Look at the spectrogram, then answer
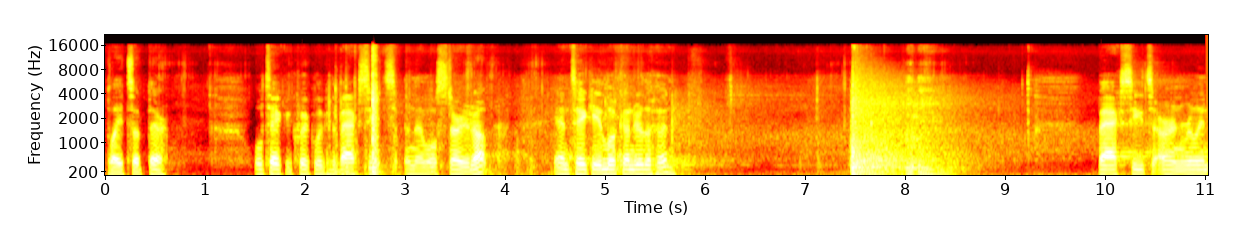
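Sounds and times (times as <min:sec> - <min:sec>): car door shutting with thud: 0:07.5 - 0:08.1.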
